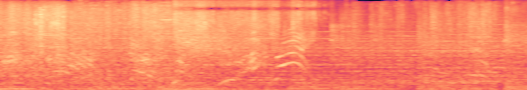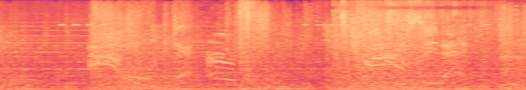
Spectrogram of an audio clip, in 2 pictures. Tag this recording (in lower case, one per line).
speech
music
